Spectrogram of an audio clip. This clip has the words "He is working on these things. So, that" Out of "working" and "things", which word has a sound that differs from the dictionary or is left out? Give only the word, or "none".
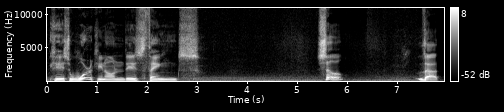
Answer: none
